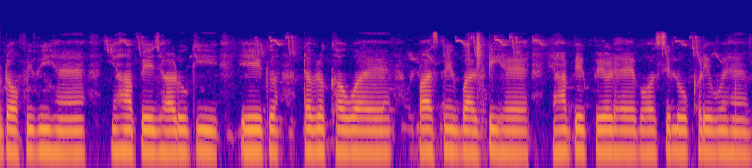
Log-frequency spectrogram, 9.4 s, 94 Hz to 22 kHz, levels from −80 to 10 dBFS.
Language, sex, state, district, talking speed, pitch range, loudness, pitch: Hindi, female, Bihar, Begusarai, 190 wpm, 160-165 Hz, -17 LUFS, 160 Hz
